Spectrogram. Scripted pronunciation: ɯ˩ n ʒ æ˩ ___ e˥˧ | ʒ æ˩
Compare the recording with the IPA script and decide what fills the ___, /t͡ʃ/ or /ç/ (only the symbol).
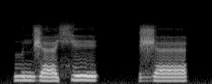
ç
